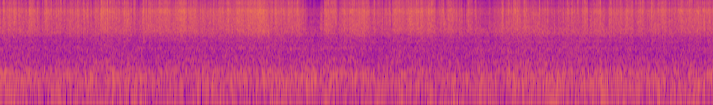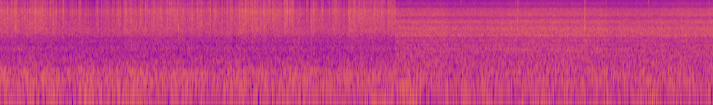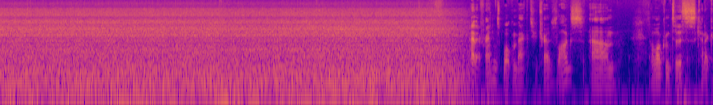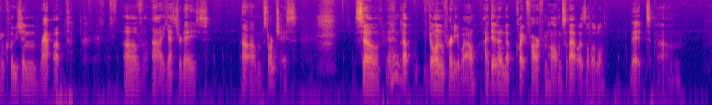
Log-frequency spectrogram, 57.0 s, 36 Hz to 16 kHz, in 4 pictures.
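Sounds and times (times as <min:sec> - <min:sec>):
car road and engine rumble: 0:00.0 - 0:37.9.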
